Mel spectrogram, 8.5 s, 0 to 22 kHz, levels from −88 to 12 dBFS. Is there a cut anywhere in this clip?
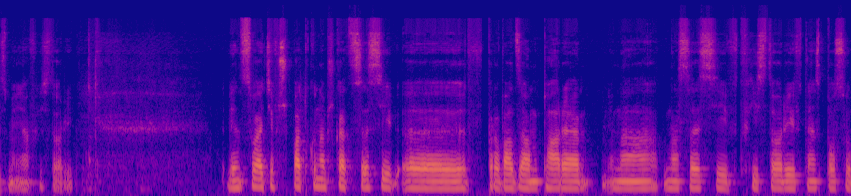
yes; 1 cut; at 4.7 s

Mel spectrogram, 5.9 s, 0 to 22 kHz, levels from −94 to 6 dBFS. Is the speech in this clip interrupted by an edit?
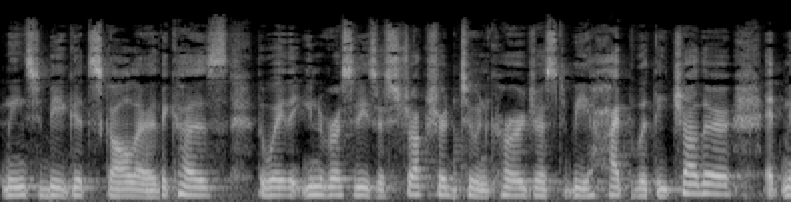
yes; 3 cuts; at 1.2 s, 3.4 s, 4.7 s

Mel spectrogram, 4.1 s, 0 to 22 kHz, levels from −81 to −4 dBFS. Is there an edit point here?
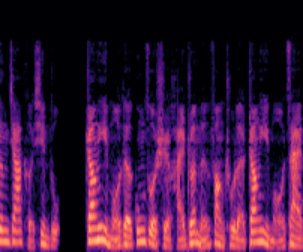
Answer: no; 0 cuts

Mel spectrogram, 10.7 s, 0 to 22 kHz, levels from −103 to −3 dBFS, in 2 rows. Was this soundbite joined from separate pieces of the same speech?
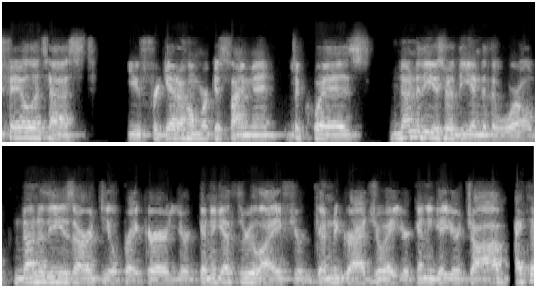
yes; 2 cuts; at 2.9 s, 3.8 s

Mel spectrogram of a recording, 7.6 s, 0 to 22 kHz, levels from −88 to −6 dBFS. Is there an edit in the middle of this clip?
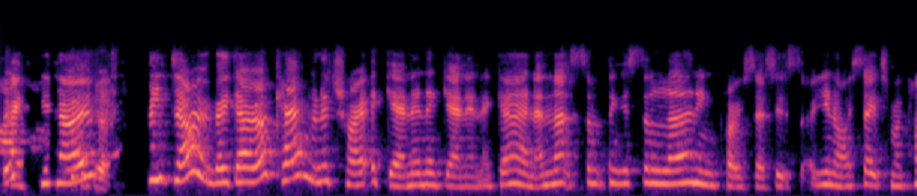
no; 0 cuts

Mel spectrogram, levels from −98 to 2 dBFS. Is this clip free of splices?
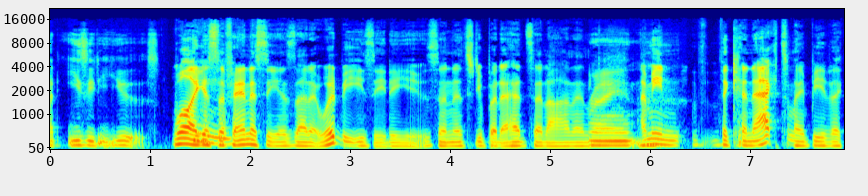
no; 4 cuts; at 1.2 s, 4.2 s, 5.4 s, 6.4 s

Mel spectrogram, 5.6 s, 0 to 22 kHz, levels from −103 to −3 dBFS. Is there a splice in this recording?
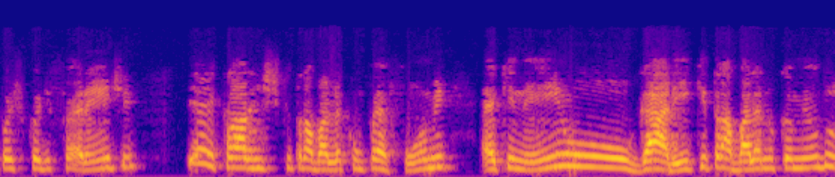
no; 0 cuts

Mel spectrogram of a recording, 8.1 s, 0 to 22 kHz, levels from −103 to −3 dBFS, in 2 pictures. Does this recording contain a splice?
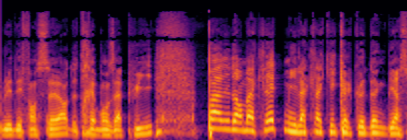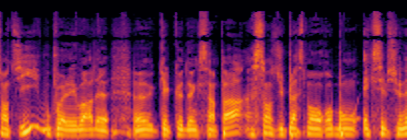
no; 0 cuts

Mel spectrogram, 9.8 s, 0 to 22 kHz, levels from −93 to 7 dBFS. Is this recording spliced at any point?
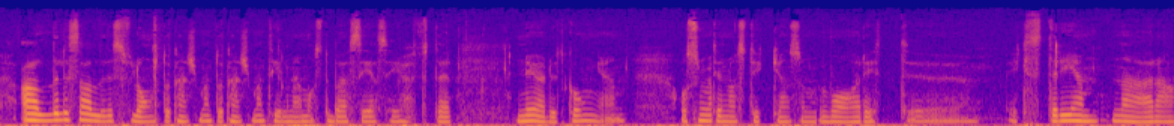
yes; 3 cuts; at 1.8 s, 5.9 s, 6.8 s

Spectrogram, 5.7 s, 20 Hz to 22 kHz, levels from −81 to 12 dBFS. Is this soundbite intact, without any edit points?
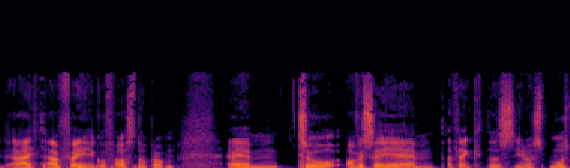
yes; 0 cuts

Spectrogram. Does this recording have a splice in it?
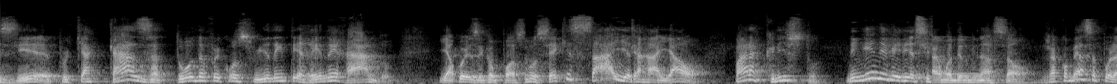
yes; 6 cuts; at 4.5 s, 5.2 s, 6.3 s, 7.2 s, 8.3 s, 9.3 s

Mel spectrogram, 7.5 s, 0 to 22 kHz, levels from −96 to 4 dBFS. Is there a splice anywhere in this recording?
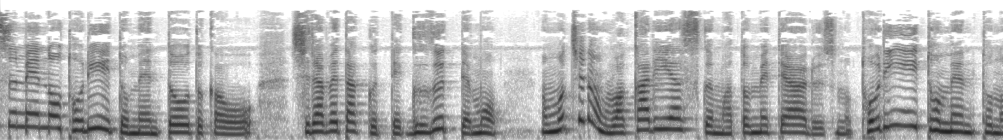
no; 0 cuts

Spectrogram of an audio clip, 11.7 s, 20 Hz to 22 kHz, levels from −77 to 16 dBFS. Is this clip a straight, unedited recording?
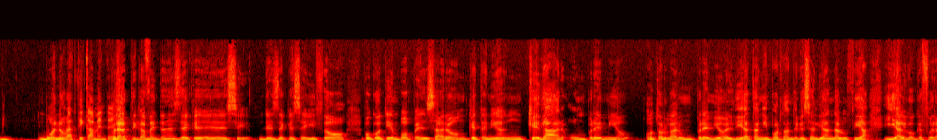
no; 2 cuts; at 4.5 s, 6.6 s

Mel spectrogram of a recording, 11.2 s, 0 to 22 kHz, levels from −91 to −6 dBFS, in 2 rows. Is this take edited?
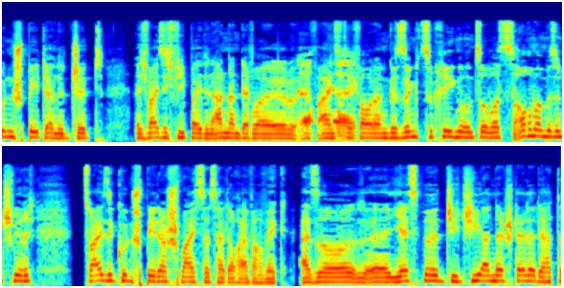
yes; 2 cuts; at 2.5 s, 8.5 s

